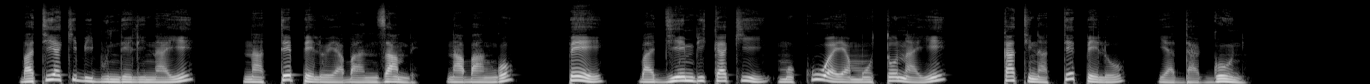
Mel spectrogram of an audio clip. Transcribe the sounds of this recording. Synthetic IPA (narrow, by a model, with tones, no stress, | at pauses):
ba˨ti˦ja˦ki˦bi˨bu˨nde˨li˨na˨je˦ | na˨te˦pe˨lo˨ja˨ba˨nza˦mbe˨ | na˨ba˨ŋɡo˦ | pe˦ | ba˨di˦e˦mbi˦ka˦ki˦mo˨ku˦wa˨ja˨mo˨to˦na˨je˦ | ka˦ti˨na˨te˦pe˨lo˨ | ja˨da˨ɡo˦ni˨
